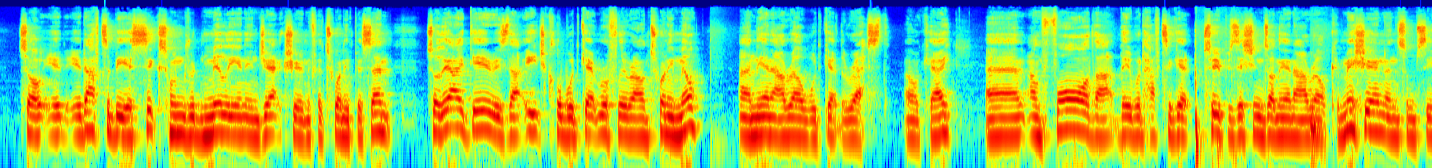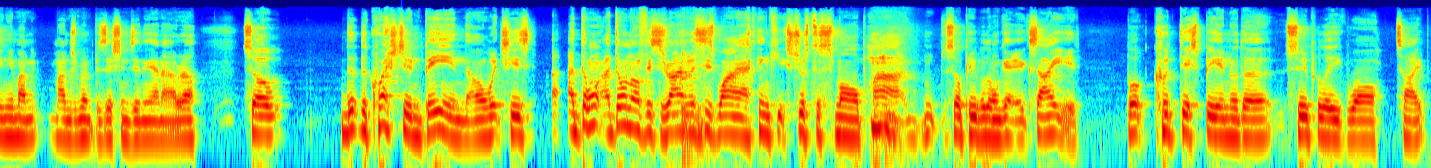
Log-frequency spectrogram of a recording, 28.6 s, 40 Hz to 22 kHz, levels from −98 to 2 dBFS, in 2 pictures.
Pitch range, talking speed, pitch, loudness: 130-150 Hz, 210 wpm, 140 Hz, -10 LUFS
